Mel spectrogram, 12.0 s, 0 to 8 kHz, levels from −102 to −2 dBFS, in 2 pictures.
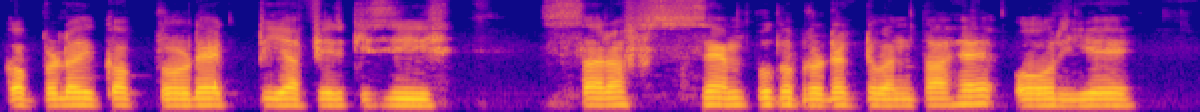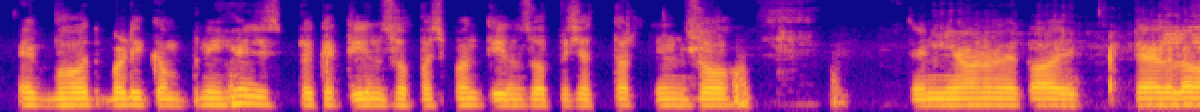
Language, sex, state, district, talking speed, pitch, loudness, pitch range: Hindi, male, Uttar Pradesh, Jyotiba Phule Nagar, 185 wpm, 130 Hz, -18 LUFS, 125-135 Hz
